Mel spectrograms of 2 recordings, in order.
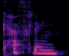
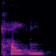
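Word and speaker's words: Caitlín: I think that's pronounced Kathleen Matthews, not Caitlin. As I've said many a time, Caitlin, but I'm sure I saw somebody point out that it's actually Kathleen.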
